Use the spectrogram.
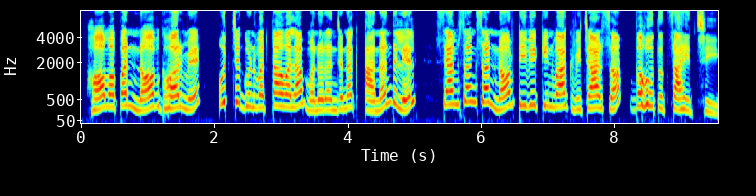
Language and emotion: Maithili, happy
